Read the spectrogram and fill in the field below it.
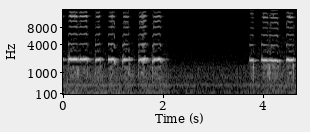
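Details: Indoor pet cockatiel, elderly, offering a Sunday morning greeting: six ringing whistled notes in quick succession, nearly two seconds of silence, then a few more clear whistles.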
